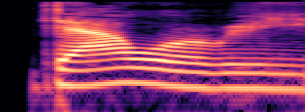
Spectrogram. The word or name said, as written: dowery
